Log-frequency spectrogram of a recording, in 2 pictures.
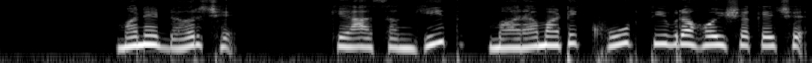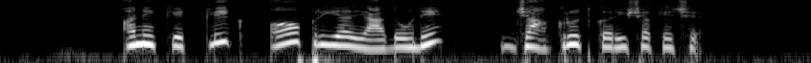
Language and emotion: Gujarati, fearful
